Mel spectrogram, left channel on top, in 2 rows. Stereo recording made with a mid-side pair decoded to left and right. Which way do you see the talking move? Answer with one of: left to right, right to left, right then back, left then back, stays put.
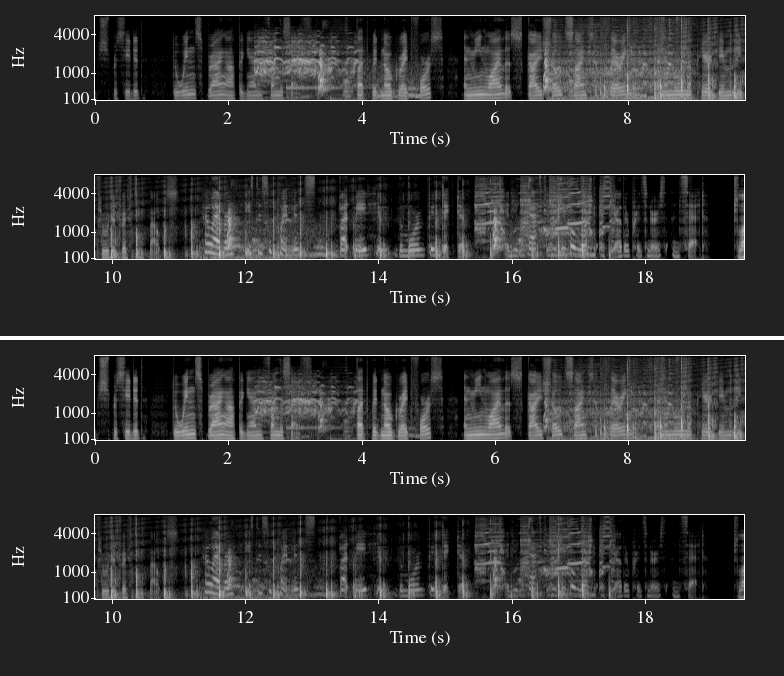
right to left.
